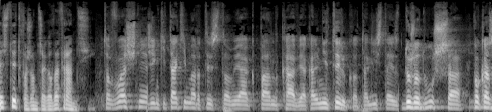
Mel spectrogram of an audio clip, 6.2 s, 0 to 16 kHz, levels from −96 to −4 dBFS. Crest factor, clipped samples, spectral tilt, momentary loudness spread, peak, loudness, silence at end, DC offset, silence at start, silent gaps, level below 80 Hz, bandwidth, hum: 20 dB; under 0.1%; -5 dB/octave; 9 LU; -4 dBFS; -25 LUFS; 0 s; under 0.1%; 0 s; none; -50 dBFS; 14.5 kHz; none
